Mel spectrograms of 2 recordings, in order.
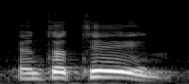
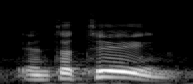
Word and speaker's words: entertain: I say, for example, entertain, entertain, ain, this is diphthong. So it is stressed.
